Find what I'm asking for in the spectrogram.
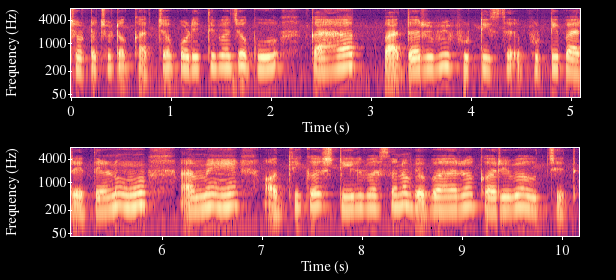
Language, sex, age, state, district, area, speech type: Odia, female, 18-30, Odisha, Cuttack, urban, spontaneous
